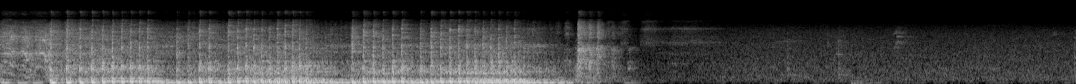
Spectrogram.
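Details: Harley-Davidson Evo 1340 Heritage, faultless on an 800 km ride, then after sitting about two weeks it fires with a lumpy, uneven, surging V-twin beat for several seconds before dying; running rough, cause unknown.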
